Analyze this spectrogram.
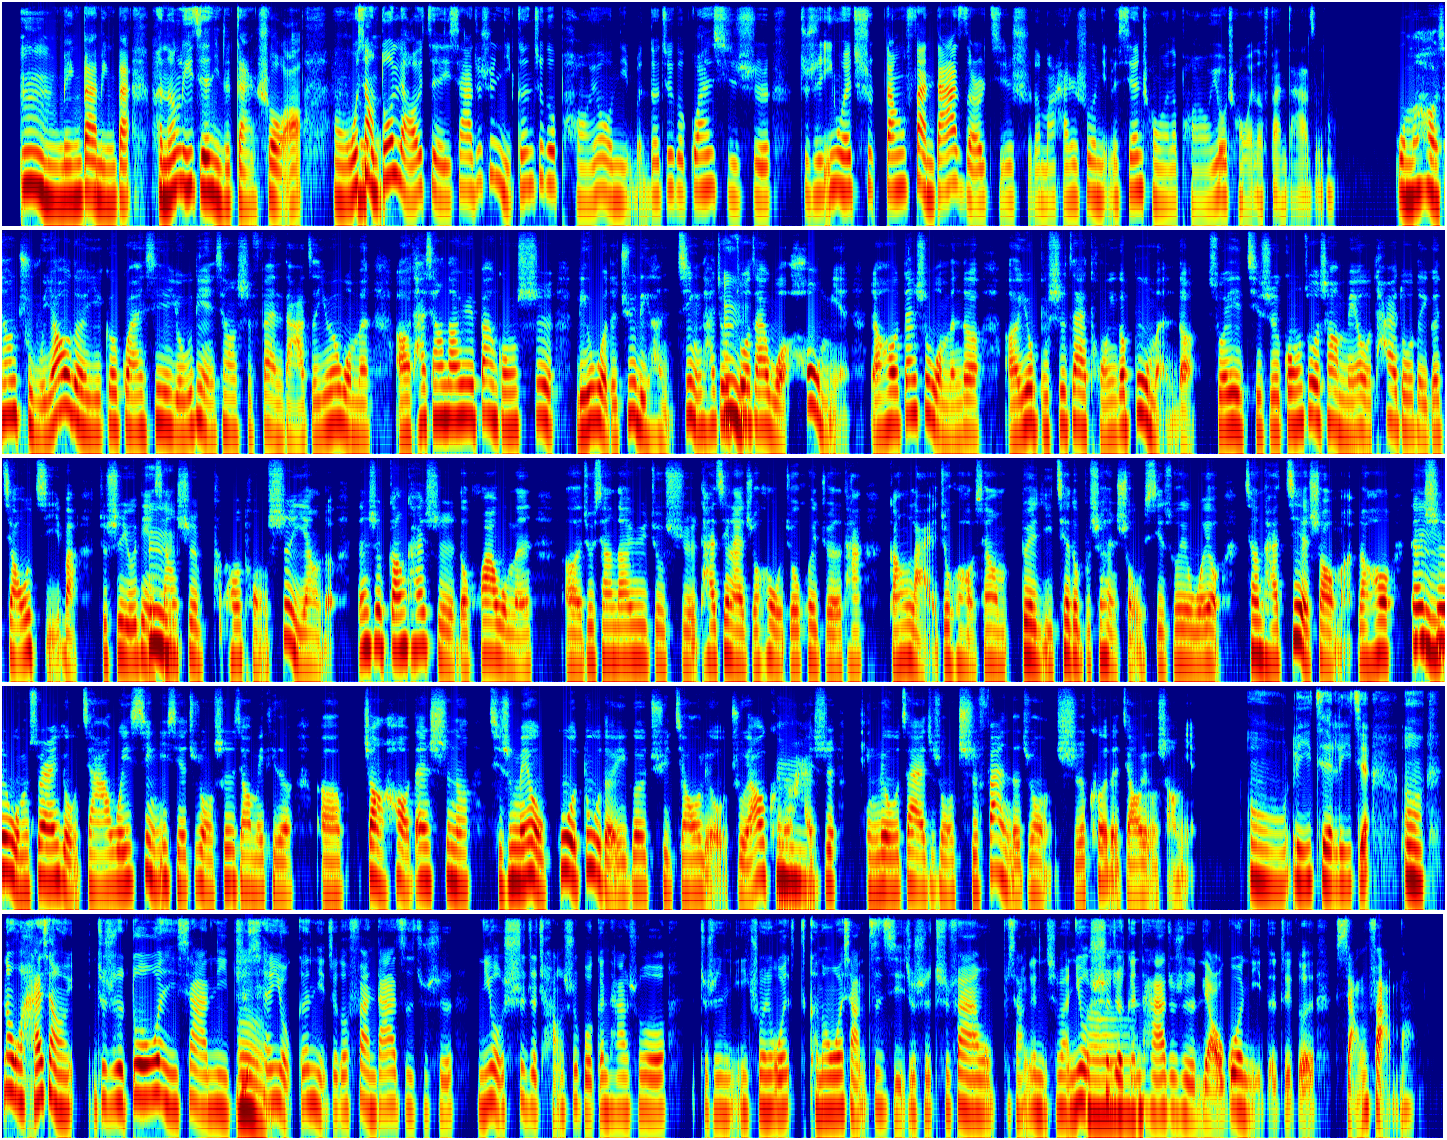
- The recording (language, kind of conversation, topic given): Chinese, advice, 如何在不伤害感情的情况下对朋友说不？
- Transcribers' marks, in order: none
